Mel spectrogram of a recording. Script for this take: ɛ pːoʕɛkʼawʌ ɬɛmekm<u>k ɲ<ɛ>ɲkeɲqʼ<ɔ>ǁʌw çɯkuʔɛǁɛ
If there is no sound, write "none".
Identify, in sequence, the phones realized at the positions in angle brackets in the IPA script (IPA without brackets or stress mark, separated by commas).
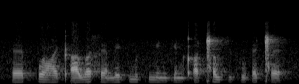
ɯ, ɛ, ʌ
